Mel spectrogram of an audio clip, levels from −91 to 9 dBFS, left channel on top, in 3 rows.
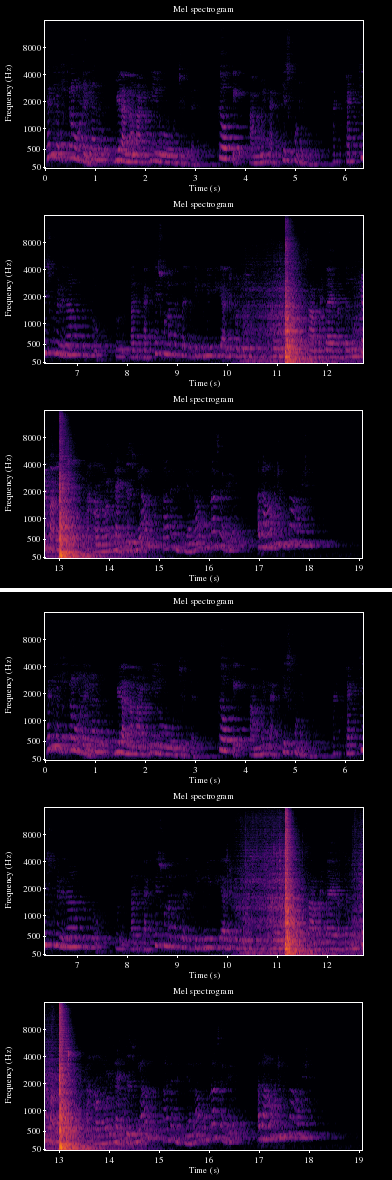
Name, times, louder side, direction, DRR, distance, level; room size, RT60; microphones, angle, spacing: voice 1, 0.0-3.0 3.5-3.8 4.1-5.4 6.0-7.4 7.8-10.4 10.9-13.3 13.7-14.7, equal, 70° left, -3 dB, 2.2 m, -52 dB
voice 2, 0.7-1.2 13.5-13.8 14.1-16.6 17.0-18.0, equal, 85° left, -2 dB, 5.8 m, -55 dB
sound 1, 10.3-12.0 12.5-13.8 14.2-14.3, right 4 dB, 75° right, 0.6 m, -34 dB
15.5 x 10.5 x 7.6 m, 1.4 s
head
